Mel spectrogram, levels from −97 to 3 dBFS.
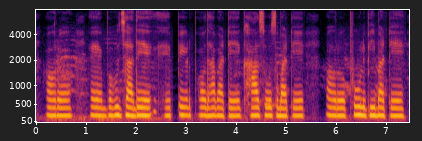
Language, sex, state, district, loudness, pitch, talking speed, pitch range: Bhojpuri, female, Uttar Pradesh, Deoria, -17 LUFS, 205 Hz, 110 wpm, 200-210 Hz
